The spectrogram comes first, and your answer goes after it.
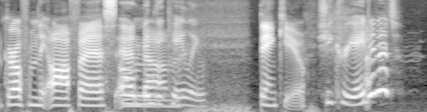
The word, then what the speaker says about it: Mindy Kaling: uh oh my God mendicily no that's not how you say it at all I am my brain not working the girl from the office and Mindy Kaling thank you she created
